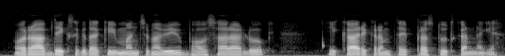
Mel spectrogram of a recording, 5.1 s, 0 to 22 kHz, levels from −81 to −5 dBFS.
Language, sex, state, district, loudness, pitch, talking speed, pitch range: Garhwali, male, Uttarakhand, Uttarkashi, -25 LUFS, 120 Hz, 200 wpm, 115-120 Hz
